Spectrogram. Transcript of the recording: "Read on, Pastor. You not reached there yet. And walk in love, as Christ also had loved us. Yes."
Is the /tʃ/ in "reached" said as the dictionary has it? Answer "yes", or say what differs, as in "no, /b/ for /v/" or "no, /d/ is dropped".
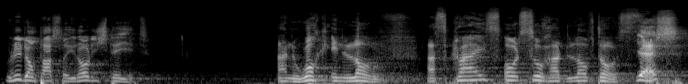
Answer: no, /s/ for /tʃ/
